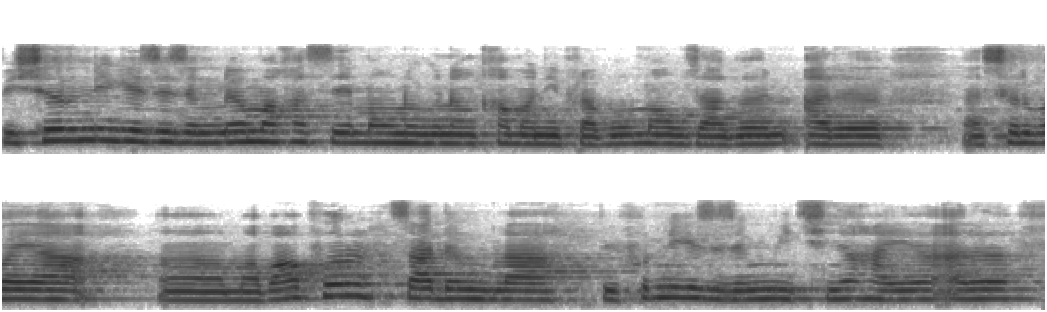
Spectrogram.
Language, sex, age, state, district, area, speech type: Bodo, female, 30-45, Assam, Chirang, rural, spontaneous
